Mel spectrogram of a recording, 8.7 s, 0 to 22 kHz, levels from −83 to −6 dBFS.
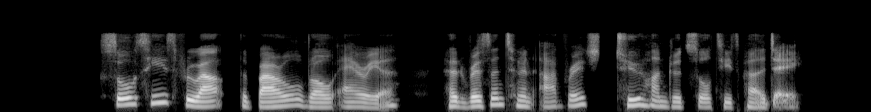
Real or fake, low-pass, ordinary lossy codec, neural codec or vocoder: fake; 7.2 kHz; none; codec, 16 kHz, 1 kbps, X-Codec, HuBERT features, trained on balanced general audio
